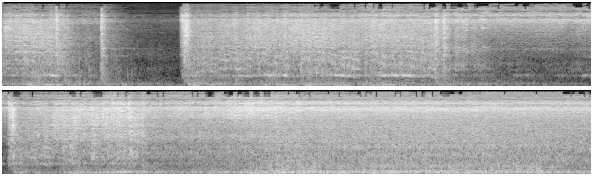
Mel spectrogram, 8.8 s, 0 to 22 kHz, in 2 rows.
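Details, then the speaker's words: 1950 Plymouth Deluxe with Chevy engine swap, first start after 23 years off road, new fuel filter and spark plugs, fed from gas can, poor choke: V8 cranks, stumbles and dies, then catches and settles into steady slightly lumpy idle; first start after storage. "so we got it now so that it idles all on its own it's using the fuel pump on the engine"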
